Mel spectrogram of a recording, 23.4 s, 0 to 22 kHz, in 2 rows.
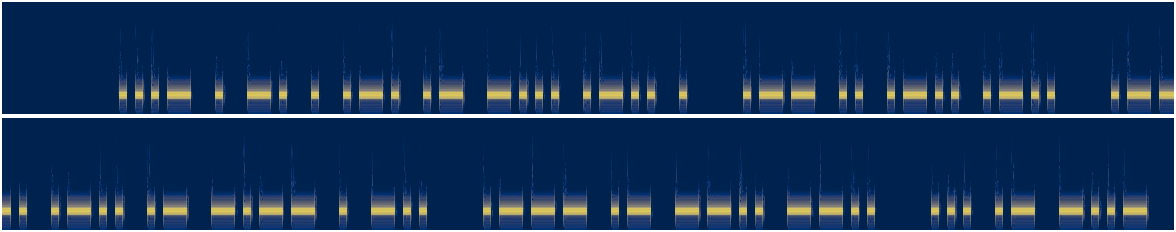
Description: Morse code, heard as a keyed tone, about 15 wpm, 700 Hz. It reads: VENERABLE WILL PLAYED JAZZ SAX
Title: Pangram Challenge v2 - 15wpm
